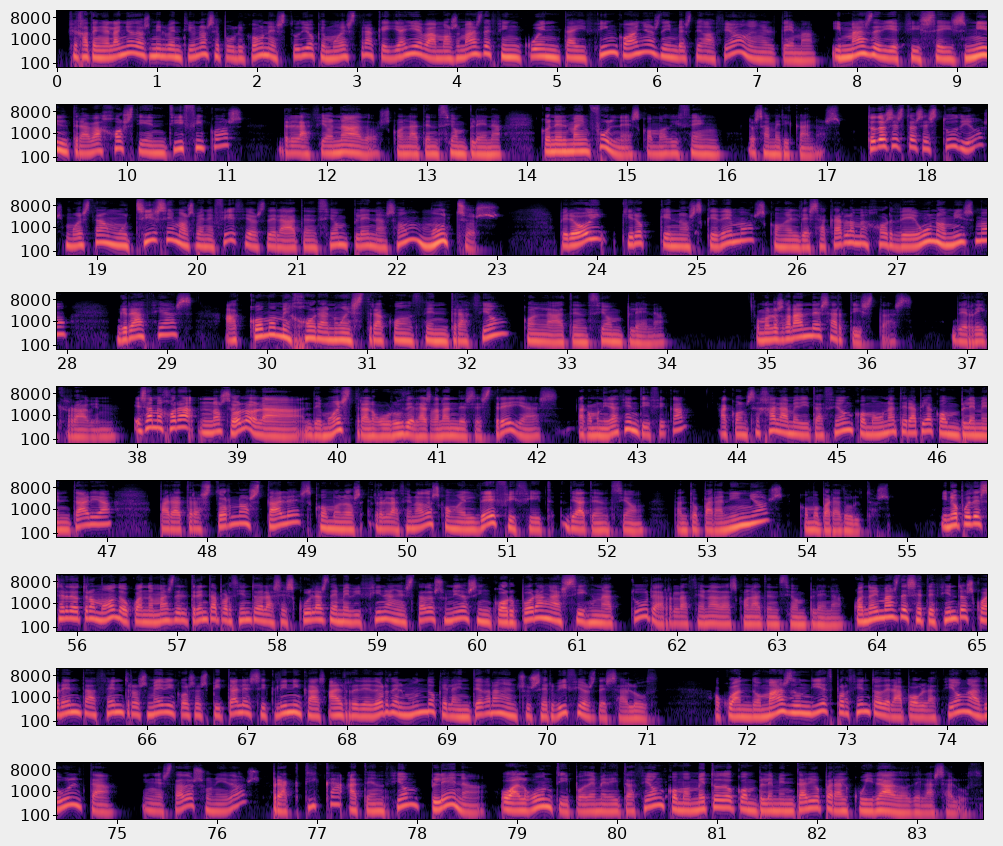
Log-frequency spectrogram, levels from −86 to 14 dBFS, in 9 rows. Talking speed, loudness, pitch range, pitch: 145 wpm, -25 LUFS, 150-220 Hz, 180 Hz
